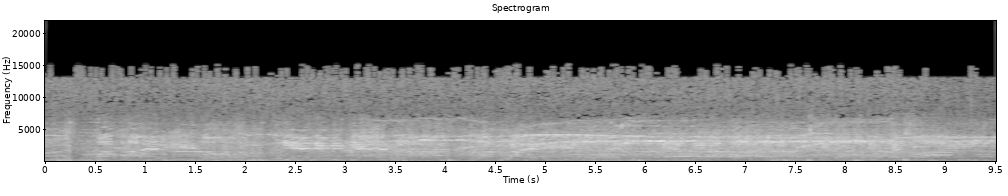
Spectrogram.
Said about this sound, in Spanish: Como bien se escucha en la grabación, el público del teatro empezó a silbar y poco a poco se fue calentando el ambiente y se escucharon abucheos e insultos.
